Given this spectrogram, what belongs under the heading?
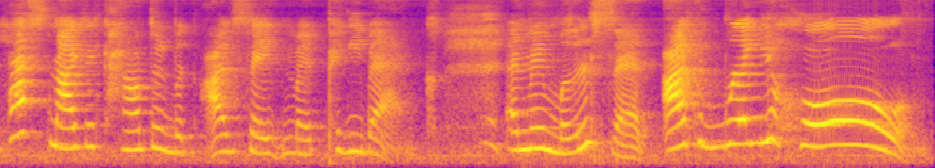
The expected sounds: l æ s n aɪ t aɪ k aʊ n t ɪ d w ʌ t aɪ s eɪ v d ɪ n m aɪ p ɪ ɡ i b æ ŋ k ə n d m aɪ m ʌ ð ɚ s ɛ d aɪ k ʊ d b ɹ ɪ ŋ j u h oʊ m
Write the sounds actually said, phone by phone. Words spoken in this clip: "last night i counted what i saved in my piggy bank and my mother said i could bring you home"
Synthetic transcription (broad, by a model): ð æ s n aɪ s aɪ k aʊ n t ɪ d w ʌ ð aɪ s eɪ d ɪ n m aɪ p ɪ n i b æ ŋ k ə n m aɪ m ʌ ð ɚ s ɛ d aɪ k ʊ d b ɹ ɪ ŋ j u h oʊ m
